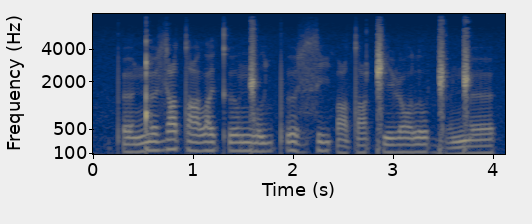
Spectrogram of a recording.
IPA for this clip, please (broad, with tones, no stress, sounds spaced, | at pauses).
pʼ œ˨ ŋ͡ǃ œ˧ z i˦ tˤ ɑ˦ lˠ e˦ kʼ ɵ˦ o̯ ŋ͡ǁ o˧ ʎ pʼ ɵ˦˨ z s i˦ ʔ ɔ˨ tˤ œ˧ ǁ i˧ ɭ ɔ˦ l o˦ ɡ͡ǁ œ˨ ŋ͡ǁ œ˧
